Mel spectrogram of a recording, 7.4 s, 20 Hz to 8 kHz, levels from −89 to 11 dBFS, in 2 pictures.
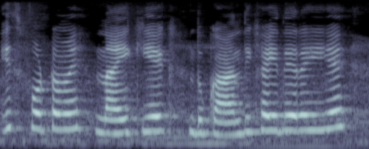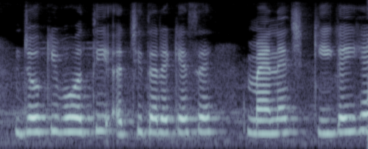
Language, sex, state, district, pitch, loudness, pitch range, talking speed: Hindi, female, Bihar, Sitamarhi, 260 Hz, -16 LUFS, 245-285 Hz, 180 wpm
